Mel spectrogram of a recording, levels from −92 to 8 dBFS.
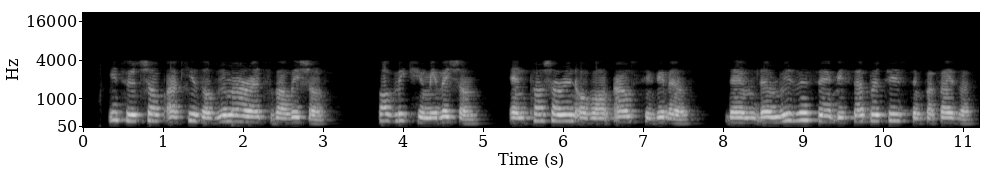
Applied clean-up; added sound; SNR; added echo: neural mask model DeepFilterNet 3.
